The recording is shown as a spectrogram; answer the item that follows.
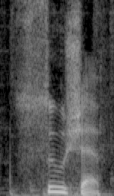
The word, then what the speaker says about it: sous: our second word susha suf suf suf s o u s so the S is silent because it's like a French word yeah something like that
